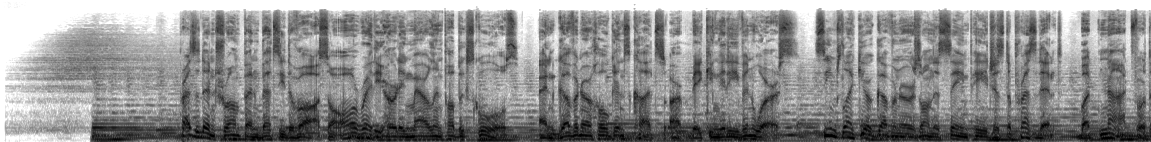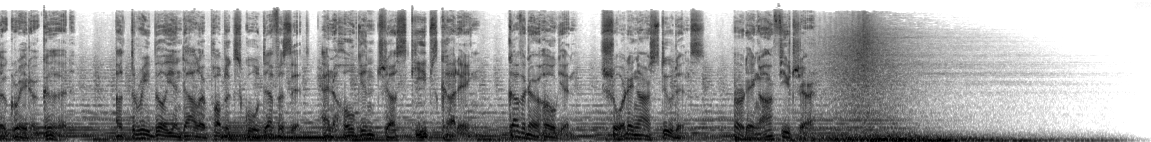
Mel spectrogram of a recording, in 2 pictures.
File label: political ad; No More Gov. Hogan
